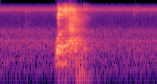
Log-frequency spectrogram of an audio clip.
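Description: A man sneezing once: a single sudden burst lasting about half a second, just under a second in.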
